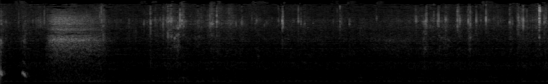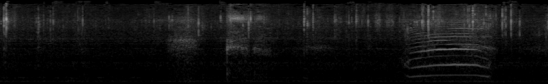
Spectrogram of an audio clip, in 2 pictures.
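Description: A cat chewing and tearing at a jerky treat stick, faint scattered clicks and scrapes. Near the end, one meow that rises and falls in pitch.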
